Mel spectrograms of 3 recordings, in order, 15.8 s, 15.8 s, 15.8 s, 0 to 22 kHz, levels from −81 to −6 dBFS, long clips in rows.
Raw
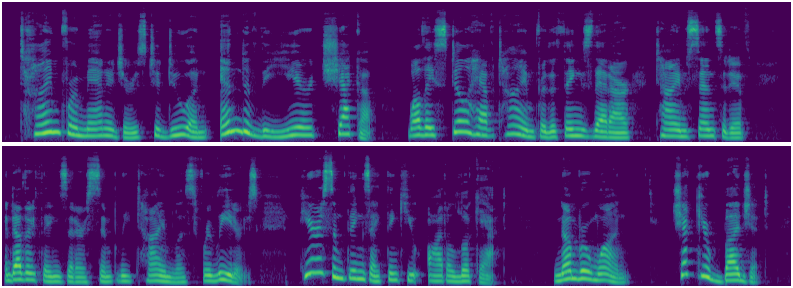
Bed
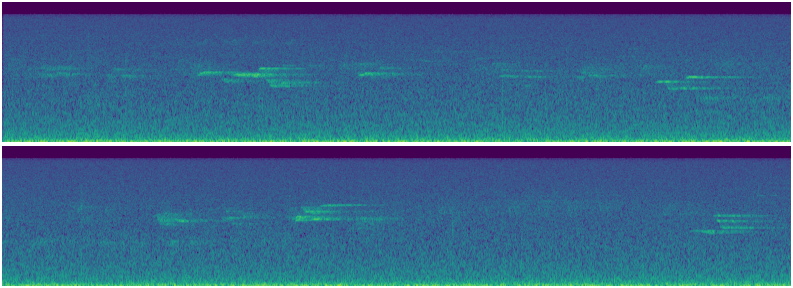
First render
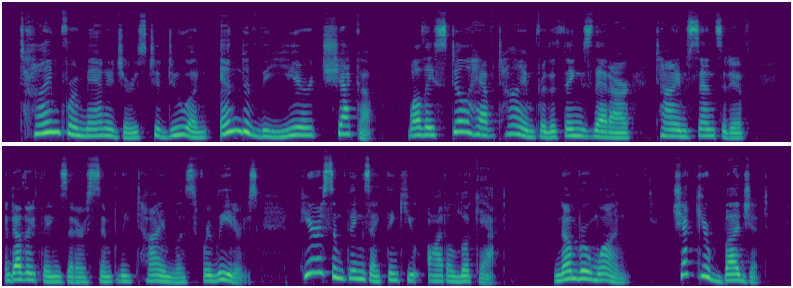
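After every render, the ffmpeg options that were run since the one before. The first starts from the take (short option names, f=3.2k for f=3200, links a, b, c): -af "volume=-4dB"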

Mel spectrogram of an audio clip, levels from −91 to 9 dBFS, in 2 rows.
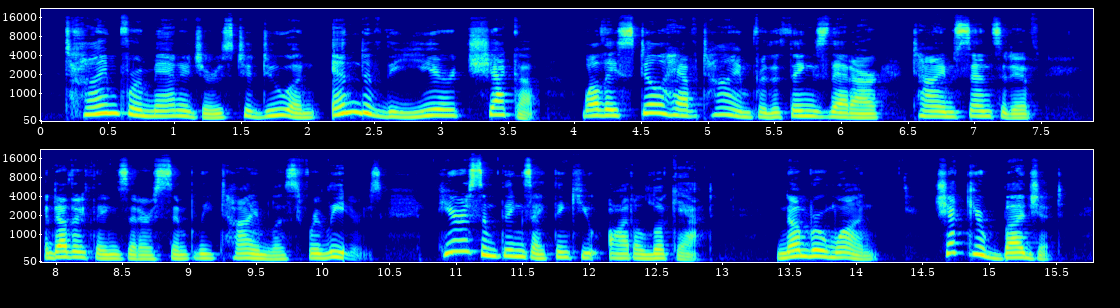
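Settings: -filter_complex "[0:a]asettb=1/sr,asplit=3[a][b][c];[a]atrim=end=4.964[d];[b]atrim=start=4.96:end=5.58,asetpts=PTS-STARTPTS,afade=t=in:d=0.004:c=qsin,afade=t=out:st=0.616:d=0.004:c=qsin,equalizer=f=540:t=o:w=1:g=-7.5[e];[c]atrim=start=5.576[f];[d][e]acrossfade=d=0.004:c1=hsin:c2=qsin[g];[g][f]acrossfade=d=0.004:c1=qsin:c2=hsin,asplit=2[h][i];[h]atrim=end=10.16,asetpts=PTS-STARTPTS,afade=t=out:st=10.156:d=0.004:c=hsin:silence=0.0794328[j];[i]atrim=start=10.16,asetpts=PTS-STARTPTS,afade=t=in:d=0.77:silence=0.0794328[k];[j][k]concat=n=2:v=0:a=1"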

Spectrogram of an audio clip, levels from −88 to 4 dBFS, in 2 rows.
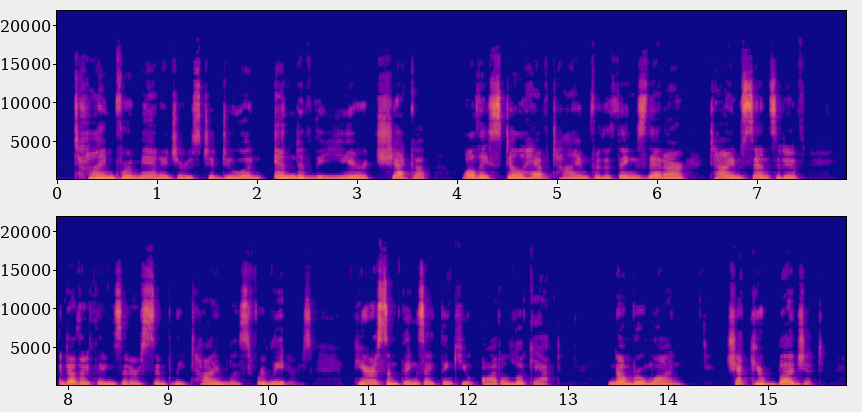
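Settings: -af anull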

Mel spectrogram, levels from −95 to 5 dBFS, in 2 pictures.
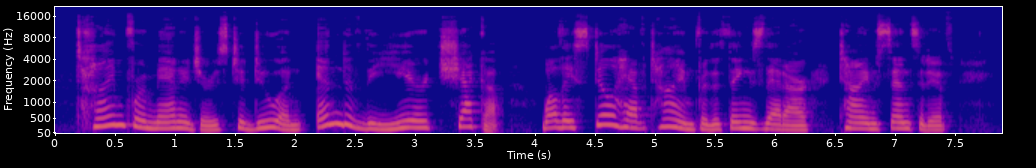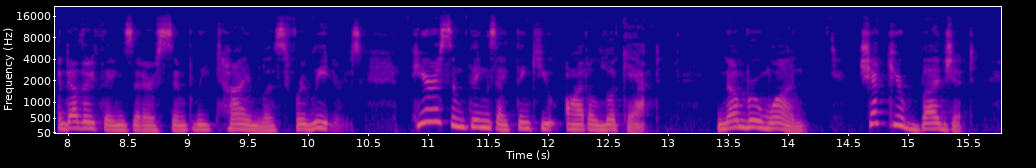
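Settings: -af "acompressor=threshold=-50dB:ratio=1.5,alimiter=level_in=9.5dB:limit=-24dB:level=0:latency=1:release=45,volume=-9.5dB"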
